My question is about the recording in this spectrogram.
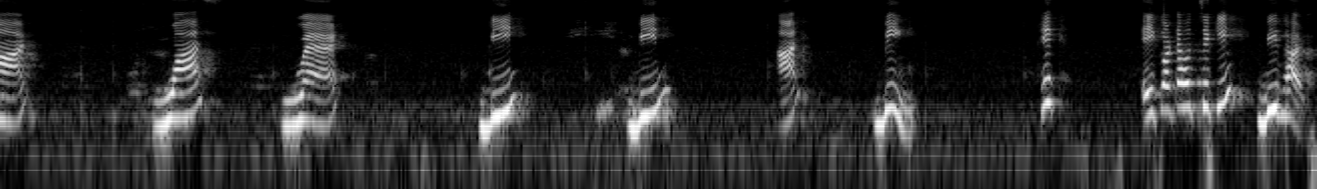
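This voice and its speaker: Very high-voiced woman teaching class. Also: fairly bright tone, low-quality recording. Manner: quizzing students with rhetorical questions, brisk and scolding. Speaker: English grammar teacher. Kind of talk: classroom lecture. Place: classroom with students.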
